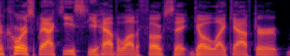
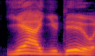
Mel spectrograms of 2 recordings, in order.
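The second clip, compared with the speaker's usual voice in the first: louder, higher teasing comeback; teasing retort; 6 semitones higher, 7 dB louder, slower than usual. Retold or imitated. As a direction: snap back playfully. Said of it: "I was like".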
